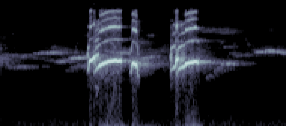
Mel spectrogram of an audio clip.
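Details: Caged orange-headed thrush, played to provoke other birds into singing: two short loud bursts of slurred whistles and buzzy notes, with a faint thin whistle before and after.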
